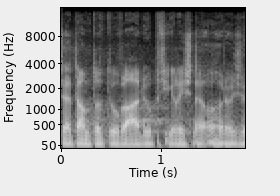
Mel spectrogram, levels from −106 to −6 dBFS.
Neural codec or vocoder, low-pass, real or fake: none; 14.4 kHz; real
